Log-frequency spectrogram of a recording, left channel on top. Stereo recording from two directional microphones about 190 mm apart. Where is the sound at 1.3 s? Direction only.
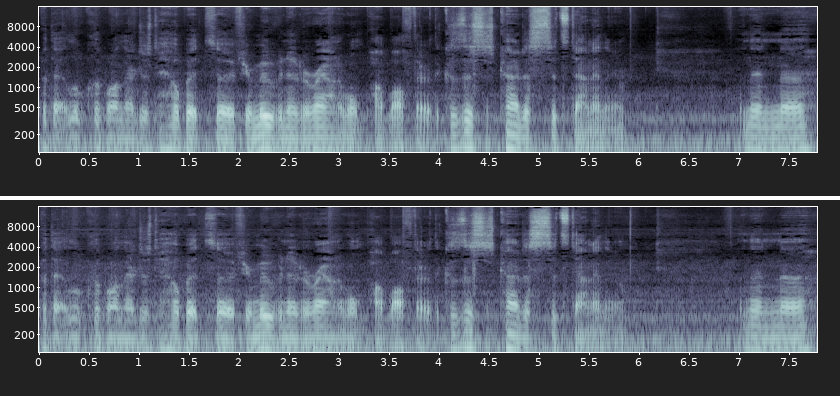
55° left (ahead or behind).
